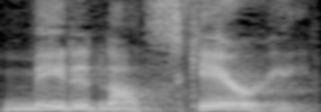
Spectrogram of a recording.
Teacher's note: she says it a little faster and lower in pitch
